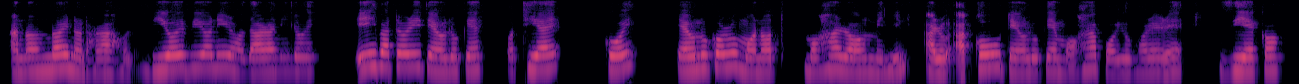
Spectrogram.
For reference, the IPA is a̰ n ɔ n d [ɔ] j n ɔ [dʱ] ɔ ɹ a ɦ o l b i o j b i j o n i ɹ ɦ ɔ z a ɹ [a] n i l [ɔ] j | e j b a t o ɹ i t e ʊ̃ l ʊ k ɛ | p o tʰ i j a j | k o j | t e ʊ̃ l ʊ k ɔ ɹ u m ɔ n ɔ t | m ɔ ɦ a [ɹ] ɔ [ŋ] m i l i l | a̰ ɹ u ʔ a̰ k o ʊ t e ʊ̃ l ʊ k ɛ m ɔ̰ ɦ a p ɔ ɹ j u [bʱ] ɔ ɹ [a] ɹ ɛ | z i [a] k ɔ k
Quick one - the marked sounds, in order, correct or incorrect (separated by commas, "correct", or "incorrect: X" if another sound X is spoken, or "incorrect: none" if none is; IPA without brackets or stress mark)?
correct, correct, correct, incorrect: o, correct, correct, correct, incorrect: ɛ, incorrect: ɛ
